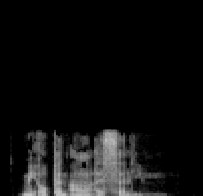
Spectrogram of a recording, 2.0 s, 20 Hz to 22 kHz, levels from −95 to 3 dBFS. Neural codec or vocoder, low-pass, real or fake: none; 7.2 kHz; real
